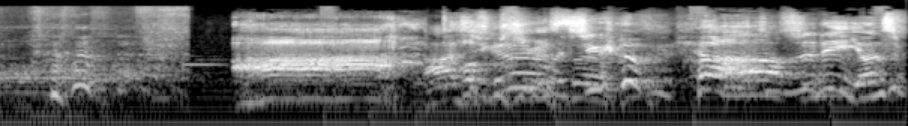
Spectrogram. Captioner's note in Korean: 가벼운 투구 실력에 절로 나오는 탄식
